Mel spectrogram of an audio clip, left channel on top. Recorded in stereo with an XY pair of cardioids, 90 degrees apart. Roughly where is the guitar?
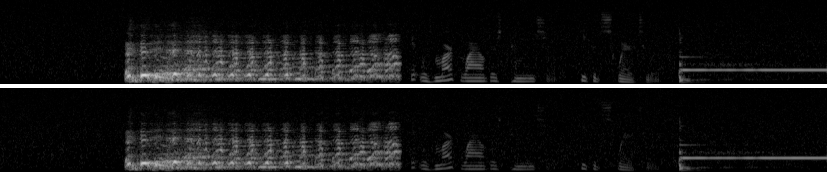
Ahead.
